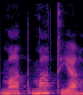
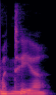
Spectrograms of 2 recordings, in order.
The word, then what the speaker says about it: Mattia: It's actually an Italian name, and it's Ah. not one that people are used to. And I don't pronounce it in the Italian way, right? I don't say it like with an Italian accent or anything, but Ah, so would the stress be on, is it Mattia? Would that be the Italian version?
